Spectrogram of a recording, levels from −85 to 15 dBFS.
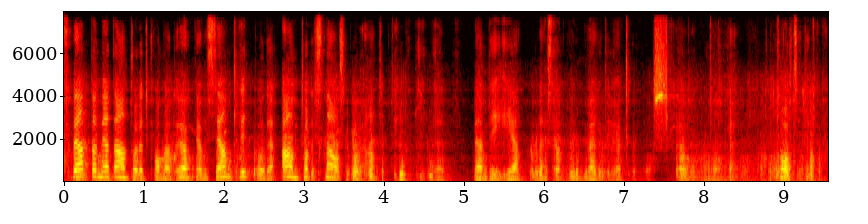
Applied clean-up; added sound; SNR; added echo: neural mask model RNNoise.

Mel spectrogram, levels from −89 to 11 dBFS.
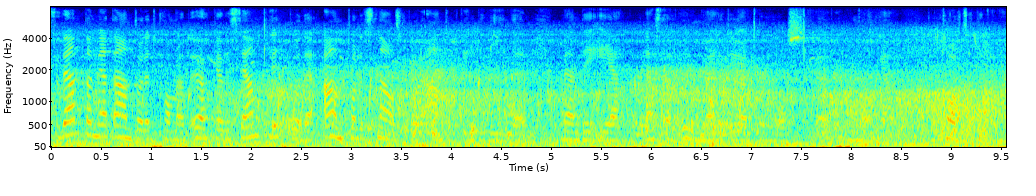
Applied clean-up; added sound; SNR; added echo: none; Ocean; -4 dB; none.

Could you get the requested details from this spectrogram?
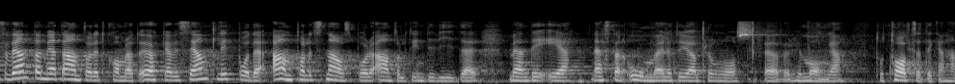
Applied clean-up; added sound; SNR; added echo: none; none; none; none.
